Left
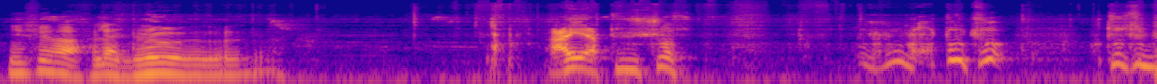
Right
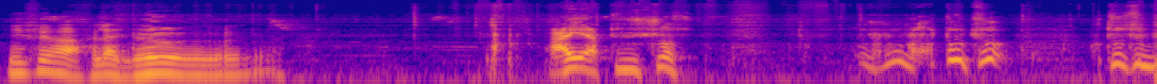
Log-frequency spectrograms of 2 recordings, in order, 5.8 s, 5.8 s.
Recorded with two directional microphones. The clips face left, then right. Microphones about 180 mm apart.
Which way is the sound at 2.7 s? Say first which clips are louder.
Right 4 dB; 35° right (ahead or behind).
